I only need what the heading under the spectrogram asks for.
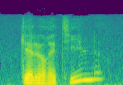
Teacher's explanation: as it's a question, it would be better to raise your voice at the end of the sentence, so it would sound like quelle heure est-il?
